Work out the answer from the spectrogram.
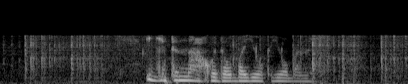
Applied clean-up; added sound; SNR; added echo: none; Coin (dropping); 11 dB; none.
